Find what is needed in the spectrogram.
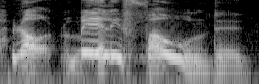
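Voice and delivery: very high, loud exclamation; outraged rant. A narrator's reading. Widower rants to the detective, high and loud. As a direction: burst out about the towels. Delamere rants about towel folding.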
